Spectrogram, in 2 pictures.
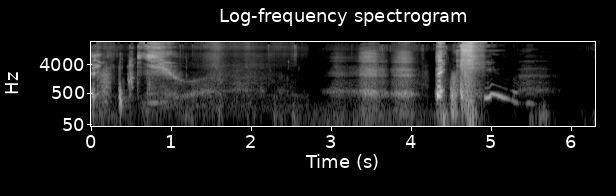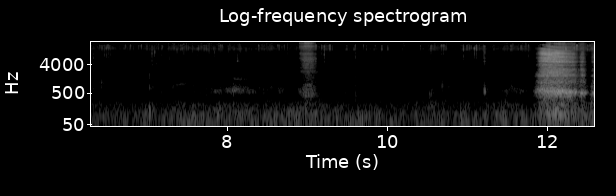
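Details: Sharp inhalations followed by two or three explosive, harsh sneezes, then silence. Induced on first use of chhinkni sneezing powder, helped by a rolled napkin in the nose; stifling was attempted: repeated sneezing.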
